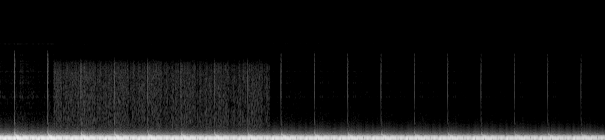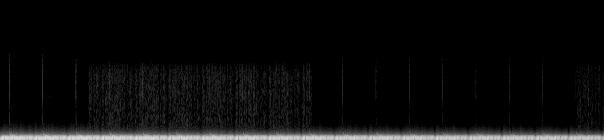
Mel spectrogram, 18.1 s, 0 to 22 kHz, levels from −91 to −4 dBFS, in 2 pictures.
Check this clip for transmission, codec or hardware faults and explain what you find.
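A Bluetooth SBC bit pool drop occurs three times: 0.81 to 4.06 s, 10.41 to 13.76 s, and 17.74 s to the end. A congested link apparently forced the encoder down, fitting a fall from bit pool 28 to 8 (about 72 kbps), so the treble dulls and gritty quantisation noise rises.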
